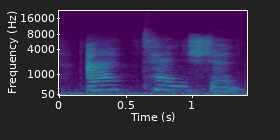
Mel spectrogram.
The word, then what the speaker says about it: attention: Try and blend that together. T, e, n. 10. A, 10. Last chunk. Our sound for today. Can you tell me what it is? Shun. Okay. A, 10, shun. A, 10, shun. One more time. When I push it forward, you're going to blend the syllables together.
